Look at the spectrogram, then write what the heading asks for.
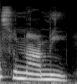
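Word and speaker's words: tsunami: की नेक्स्ट देखते हैं सुनामी इसका जो टी है वो साइलेंट रहता है तो नाम ही नहीं बोलते हैं सुनामी देखो जो सुनामी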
